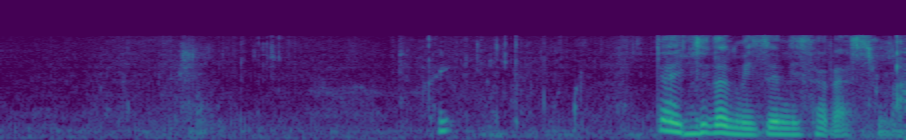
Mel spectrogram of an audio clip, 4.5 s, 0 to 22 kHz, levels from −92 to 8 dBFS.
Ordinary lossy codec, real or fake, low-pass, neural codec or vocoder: none; fake; none; codec, 16 kHz, 16 kbps, FunCodec, trained on LibriTTS, 50 frames a second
